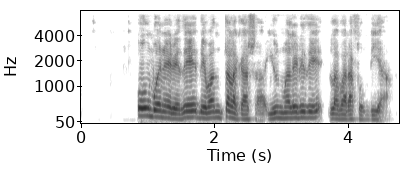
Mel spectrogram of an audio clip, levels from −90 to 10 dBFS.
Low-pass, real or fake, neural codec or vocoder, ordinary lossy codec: 7.2 kHz; fake; codec, 16 kHz, 4.8 kbps, FACodec; Opus, 64 kbps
